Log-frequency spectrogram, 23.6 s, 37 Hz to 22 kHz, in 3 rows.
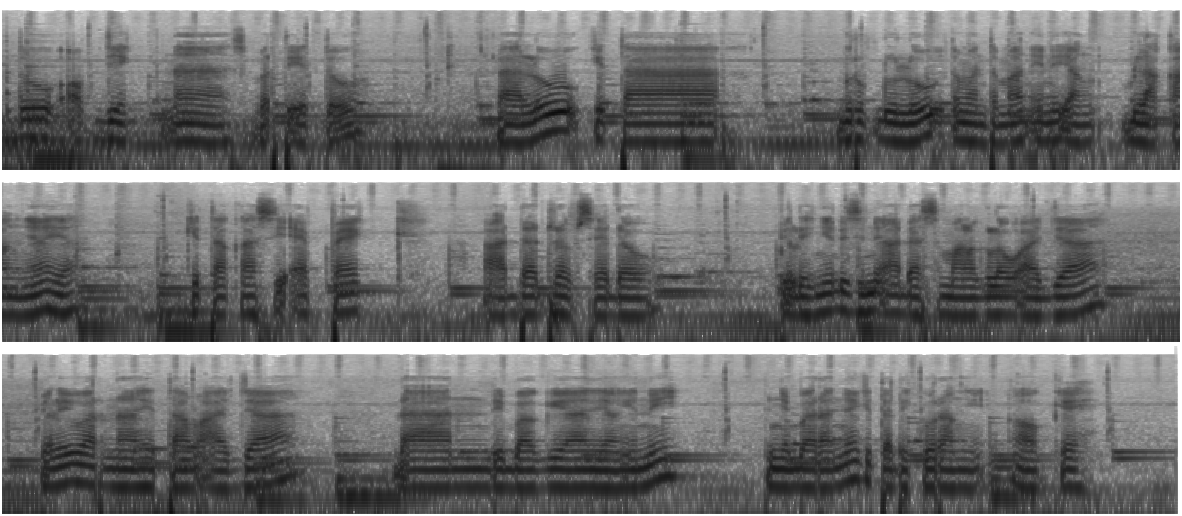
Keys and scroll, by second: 6.4 ctrl+z.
